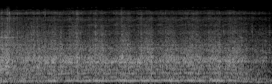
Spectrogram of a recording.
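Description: A blender whirs steadily, crushing fruit into bright red juice in a home kitchen, a dense continuous motor whine with a low hum beneath, close and loud throughout with no pauses.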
